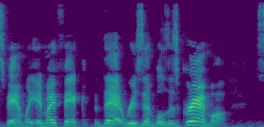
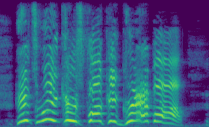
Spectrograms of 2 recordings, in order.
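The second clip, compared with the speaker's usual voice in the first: put-on very loud, very high, thrilled excited yell; 14 dB louder than usual. Retelling a first reaction to a character's introduction: retelling an excited outburst. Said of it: "I lost my fucking shit".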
